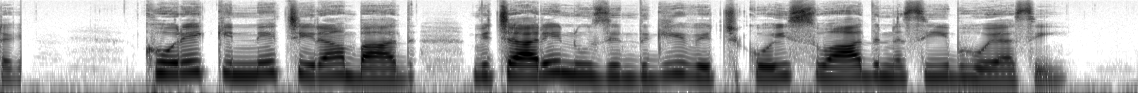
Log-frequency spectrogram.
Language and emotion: Punjabi, neutral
